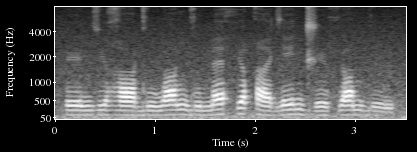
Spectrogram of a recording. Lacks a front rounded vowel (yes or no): no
